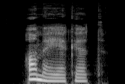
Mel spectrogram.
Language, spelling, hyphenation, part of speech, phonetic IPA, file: Hungarian, amelyeket, ame‧lye‧ket, pronoun, [ˈɒmɛjɛkɛt], Hu-amelyeket.ogg
- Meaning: accusative plural of amely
